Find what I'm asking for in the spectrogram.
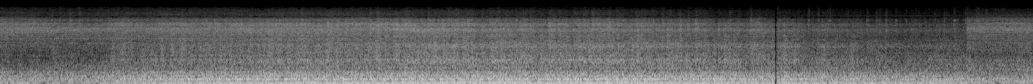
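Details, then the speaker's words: Custom Oliver 50 gravity table for hemp processing, with its vibratory feed hopper switched on while the unit is not bolted down. It gives a steady, even buzz with a low hum and no knocks or rattles, running normally. "to turn on the vibratory Hopper you just hit the on switch fires right up you can hear it"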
